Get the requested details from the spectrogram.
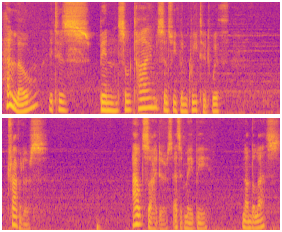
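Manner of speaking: barely audible, faint, breathy whisper. Storyteller voicing a figure who greets the travelers, in a very faint voice. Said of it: "you hear this very faint voice".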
